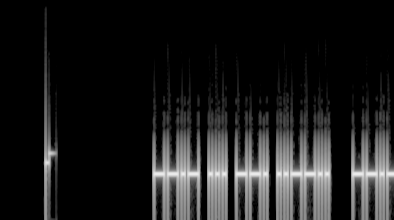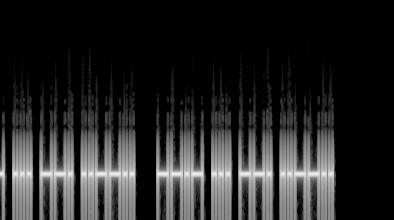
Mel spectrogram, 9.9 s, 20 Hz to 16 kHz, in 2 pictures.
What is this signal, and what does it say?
Morse code, heard as a keyed tone, about 28 wpm, 700 Hz. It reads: QSG? QSG? QSG?
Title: Q-Codes Repeated 3x 28wpm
